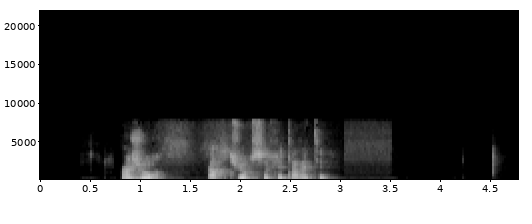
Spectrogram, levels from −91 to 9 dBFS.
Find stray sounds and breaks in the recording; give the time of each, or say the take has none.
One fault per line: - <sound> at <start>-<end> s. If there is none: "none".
none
